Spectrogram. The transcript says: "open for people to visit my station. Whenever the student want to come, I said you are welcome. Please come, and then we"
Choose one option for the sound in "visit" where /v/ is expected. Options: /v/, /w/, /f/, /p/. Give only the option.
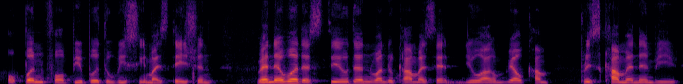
/w/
